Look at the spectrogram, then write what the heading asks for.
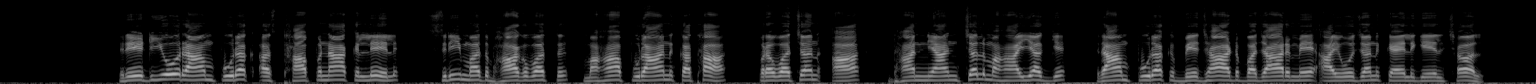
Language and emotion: Maithili, neutral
